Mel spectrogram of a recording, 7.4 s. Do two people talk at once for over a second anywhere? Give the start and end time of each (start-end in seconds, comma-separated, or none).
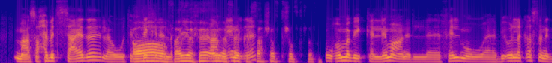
1.8-3.5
